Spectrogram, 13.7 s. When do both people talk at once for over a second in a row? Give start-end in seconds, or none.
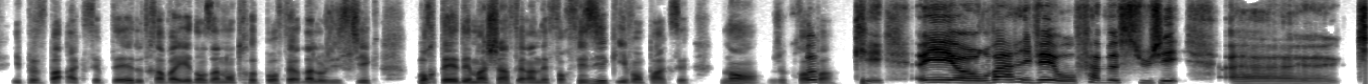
none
